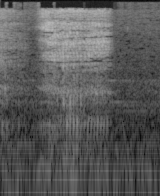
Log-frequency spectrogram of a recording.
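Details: Single rough, rattling snore with low throaty vibration over steady room noise, recorded at night at a marriage lawn; snoring.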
